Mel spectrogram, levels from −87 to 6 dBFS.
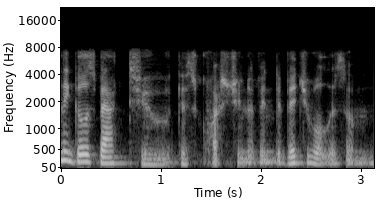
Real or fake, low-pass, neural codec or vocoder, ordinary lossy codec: fake; 7.2 kHz; vocoder, 22.05 kHz, 80 mel bands, HiFi-GAN; Opus, 24 kbps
